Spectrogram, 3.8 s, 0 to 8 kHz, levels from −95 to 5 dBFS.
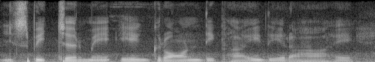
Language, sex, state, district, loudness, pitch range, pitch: Hindi, male, Uttar Pradesh, Etah, -23 LUFS, 140-160 Hz, 150 Hz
